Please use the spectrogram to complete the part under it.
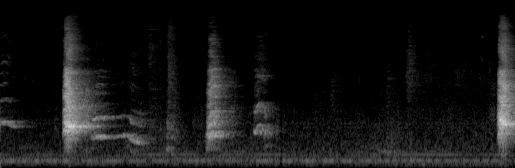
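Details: Robin's Cavalier King Charles Spaniel puppies on an indoor kitchen camera: a single sharp yap trailing into a short falling whine, then two more brief yips and, after a silent gap, one final bark over a faint electrical hum.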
